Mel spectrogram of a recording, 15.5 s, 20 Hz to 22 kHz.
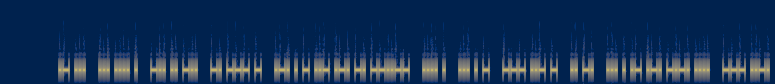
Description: Morse code, heard as a keyed tone, about 30 wpm, 700 Hz. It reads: AS SHE DID NOT RETURN, HE SET OUT IN SEARCH OF
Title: Sentences from Top 1000 Words - Review Part 5 - 30wpm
